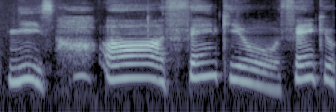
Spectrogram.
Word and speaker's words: Nice: coin in his um pack yes uh nice pronounced knes ah thank you thank you Heather thank you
